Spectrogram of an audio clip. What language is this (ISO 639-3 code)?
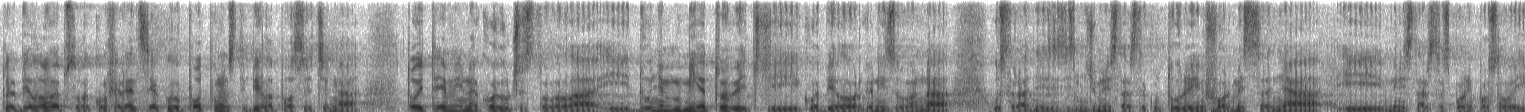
srp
